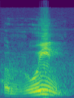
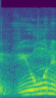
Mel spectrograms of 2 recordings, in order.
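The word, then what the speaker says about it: ruin: इसमें जैसे इसका उच्चारण आप लेते हैं तो इसका उच्चारण है वो इस तरीके से आएगा रुईन। ठीक है? ये ध्यान देना है इस वाले पार्ट में रून्य नहीं होता है।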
